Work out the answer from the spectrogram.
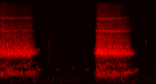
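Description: Breathing in and out during an exercise workout: two long, loud, breathy exhalations, each lasting under a second, with quieter faint breaths between them.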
